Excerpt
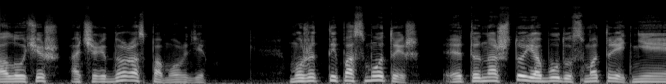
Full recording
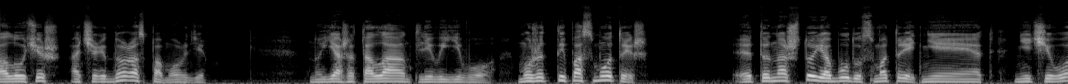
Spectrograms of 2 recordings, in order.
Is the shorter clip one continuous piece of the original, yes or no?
no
